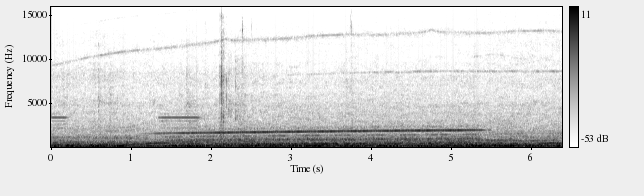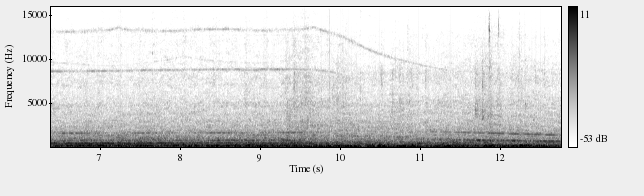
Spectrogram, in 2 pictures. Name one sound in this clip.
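A bus engine whines, rising and falling in pitch.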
